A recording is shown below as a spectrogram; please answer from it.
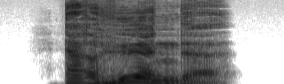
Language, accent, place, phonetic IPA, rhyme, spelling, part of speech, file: German, Germany, Berlin, [ɛɐ̯ˈhøːəndə], -øːəndə, erhöhende, adjective, De-erhöhende.ogg
- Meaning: inflection of erhöhend: 1. strong/mixed nominative/accusative feminine singular 2. strong nominative/accusative plural 3. weak nominative all-gender singular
